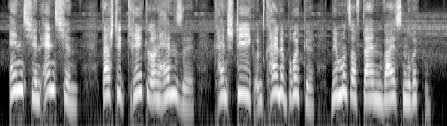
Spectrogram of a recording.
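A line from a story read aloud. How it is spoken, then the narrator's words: Calling out. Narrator (German): rief sie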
